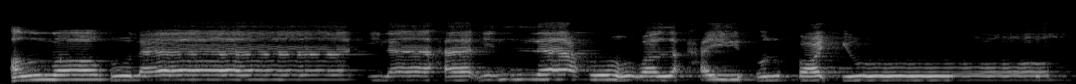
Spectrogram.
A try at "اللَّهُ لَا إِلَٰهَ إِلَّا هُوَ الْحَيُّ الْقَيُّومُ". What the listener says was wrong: আচ্ছা, হুর মাঝে একটু টান হয়ে গেছে, হু ওয়াল না, হুয়াল একসাথে, হুয়াল। আচ্ছা ঠিক আছে, এইটা খেয়াল করবেন যেন হুর মাঝে টান হয়ে না যায়।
